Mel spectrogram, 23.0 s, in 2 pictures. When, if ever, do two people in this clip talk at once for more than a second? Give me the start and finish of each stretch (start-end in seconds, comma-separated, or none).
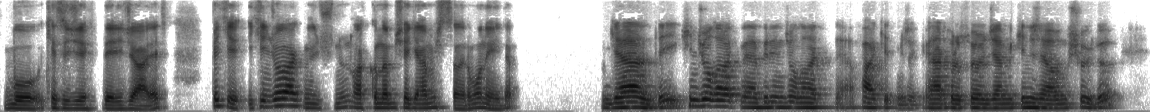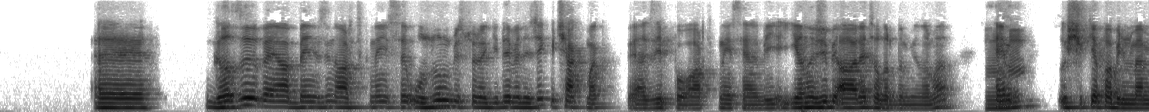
none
